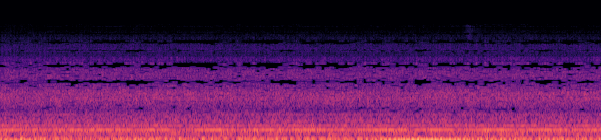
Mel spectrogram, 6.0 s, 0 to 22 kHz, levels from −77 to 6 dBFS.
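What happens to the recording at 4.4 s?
A DECT cordless phone buzz runs under the sound at 4.4 s, as it does through the whole clip. Radio bursts every 10 ms are rectified by the audio circuit into a thin, steady 100 Hz buzz roughly 25 dB below the sound. A spectrogram shows evenly spaced horizontal lines at 100 Hz and its harmonics, and a zoomed waveform shows a small spike repeating every 10 ms.

The same moment carries heavy damage whose likely cause is HE-AAC compression, at a rate that fits around 16 kbps. The treble is rebuilt from copied lower bands, so bright detail sounds gritty and metallic, with harmonics that fail to line up. On a spectrogram, content stops sharply at 11.8 kHz, and the upper bands look like blocky, repeated patterns of the lower ones.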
